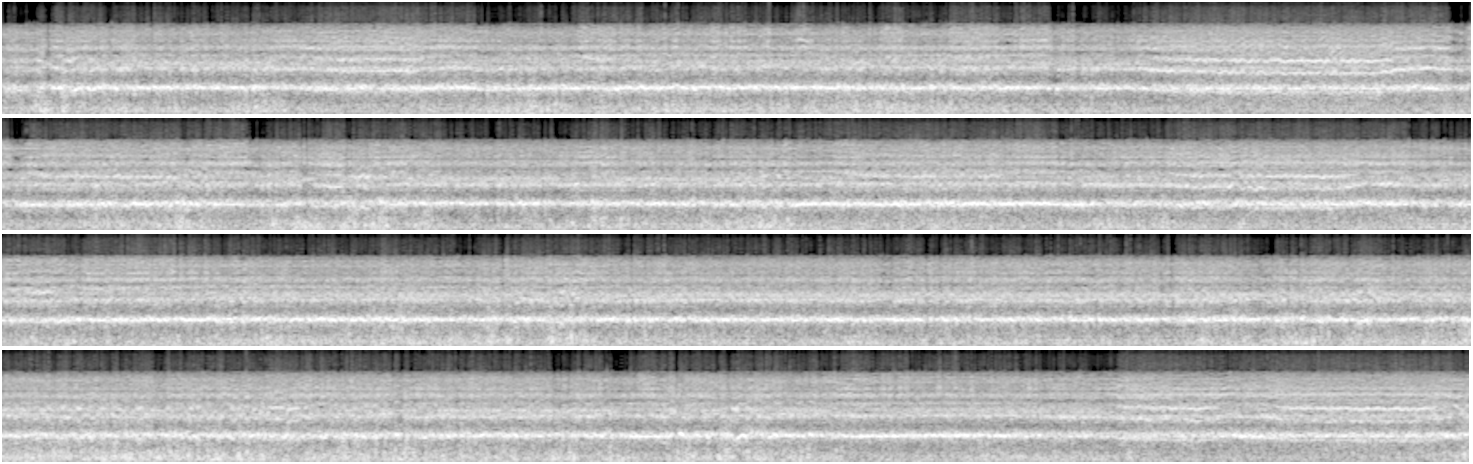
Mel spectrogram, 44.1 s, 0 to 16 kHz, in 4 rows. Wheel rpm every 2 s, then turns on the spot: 200, 220, 230, 230, 220, 220, 220, 230, 230, 220, 220, 220, 230, 230, 230, 230, 240, 220, 230, 230, 230, 220.
none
